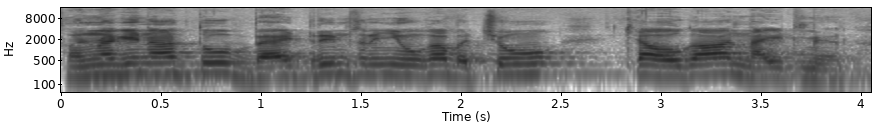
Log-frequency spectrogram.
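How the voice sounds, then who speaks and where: A man with a high, darkish-toned voice speaks briskly while teaching English grammar in a chatty classroom style. He keeps explaining and repeatedly asks the students whether they've understood. The sound is lo-fi.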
